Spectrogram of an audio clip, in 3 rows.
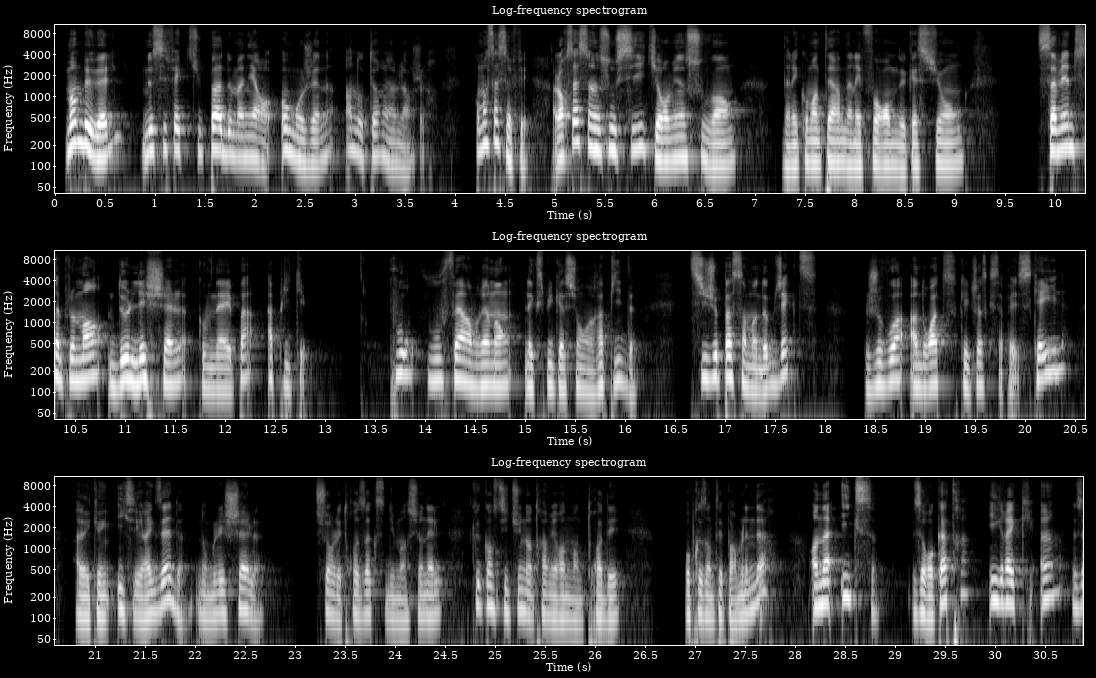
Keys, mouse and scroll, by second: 4.9 ctrl+z, 6.3-6.8 scroll down 1, 6.8 middle click, 7.6-10.7 scroll down 2, 15.7 Tab, 16.9-19.9 scroll down 1, 26.6-29.7 shift+middle drag.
